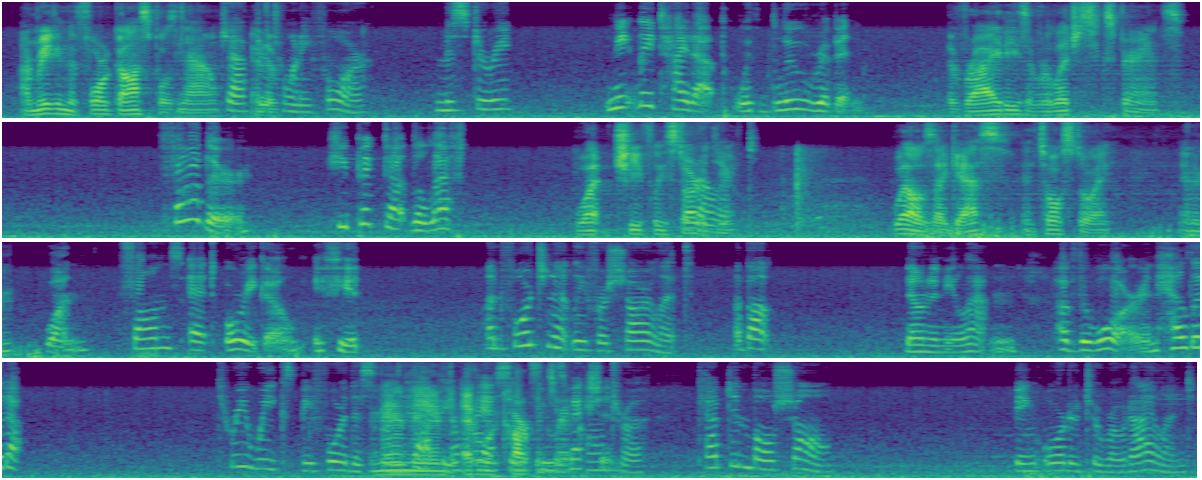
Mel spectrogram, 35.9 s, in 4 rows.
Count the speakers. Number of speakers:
three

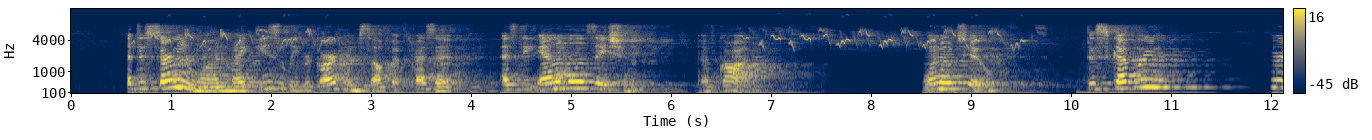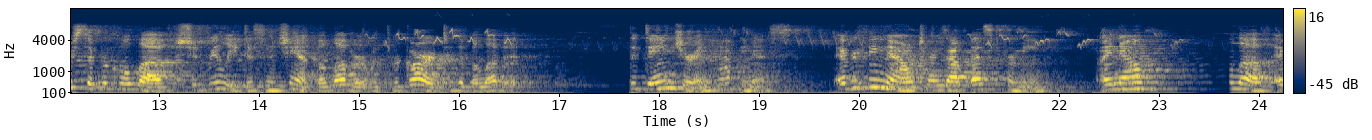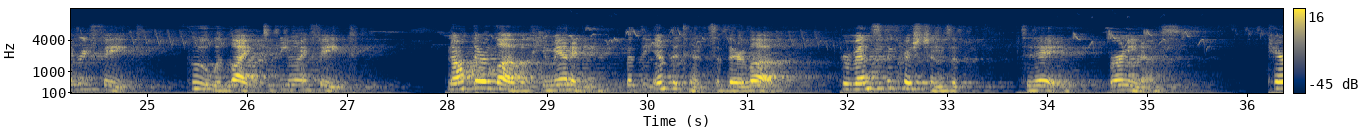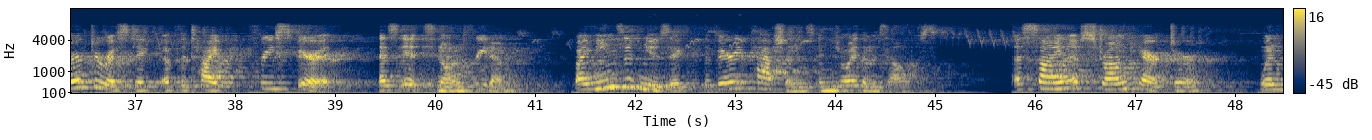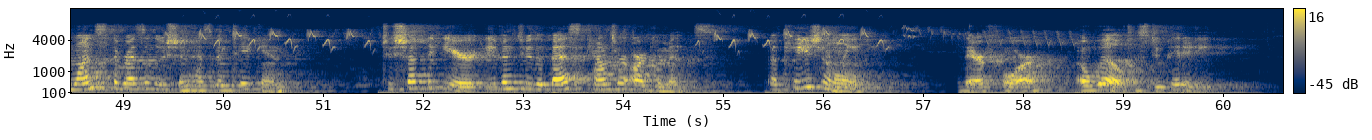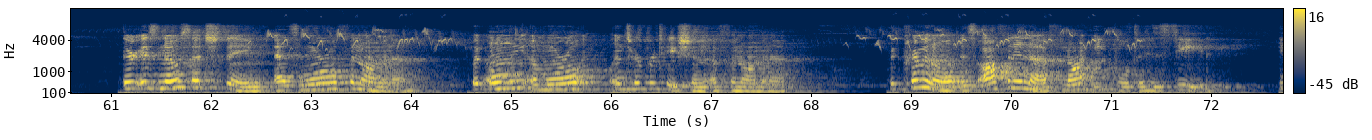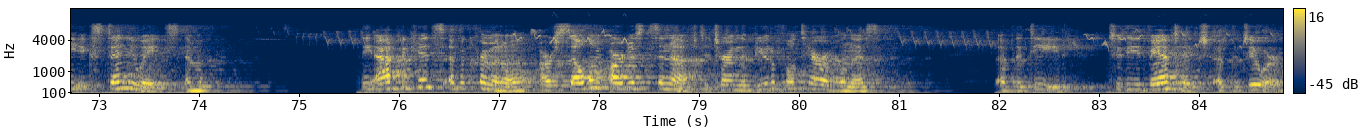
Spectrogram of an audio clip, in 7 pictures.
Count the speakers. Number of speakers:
one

